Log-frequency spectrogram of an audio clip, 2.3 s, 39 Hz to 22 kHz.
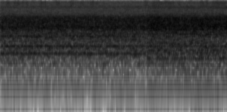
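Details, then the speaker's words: EG4 Chargeverter Plus 48V battery charger set to 100 A, charging at 94.8 A: cooling fans ramp through 7,700 to about 9,000 rpm, steady even rush with low hum, no rattle or scrape; normal high-speed running. "Fans are ramping up. Let's see if we can see what the fan RPM, 7,700, 8,000, 9,000."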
